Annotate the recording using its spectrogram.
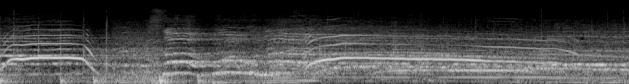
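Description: A voice on a PA microphone giving two drawn-out, high-pitched cheering shouts: a short one at the start and a long one from about three seconds in that slowly falls away, over background music.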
